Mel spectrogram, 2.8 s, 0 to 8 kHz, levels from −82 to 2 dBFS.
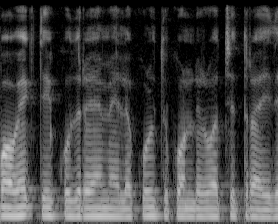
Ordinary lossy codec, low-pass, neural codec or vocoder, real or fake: none; 7.2 kHz; none; real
